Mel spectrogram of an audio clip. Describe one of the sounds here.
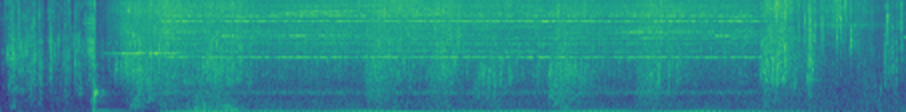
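A device sprays a crackling electric jet with a deep steady hum.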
